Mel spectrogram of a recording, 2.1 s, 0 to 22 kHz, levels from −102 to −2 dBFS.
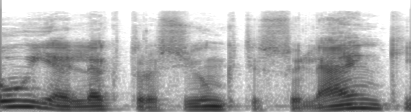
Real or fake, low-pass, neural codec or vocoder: real; 14.4 kHz; none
